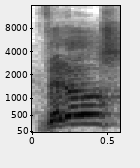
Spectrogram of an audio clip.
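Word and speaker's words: victuals: division of vitals and close stop right there vittles did I just say yes the word spelled v-i-c-t-u-a-l is pronounced vital this is more typical than you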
